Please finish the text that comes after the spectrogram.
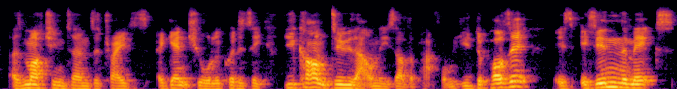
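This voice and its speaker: A man, a crypto project founder, talking in a livestream interview with a croaky voice from illness, often repeating words and restarting his sentences. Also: medium pitch, muffled recording.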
